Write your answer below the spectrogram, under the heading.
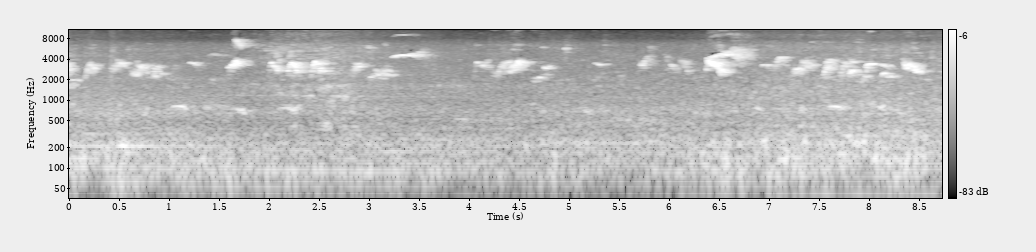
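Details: White-cheeked red-whiskered bulbul brought along to a coffee shop, singing repeated bright chirpy whistled phrases in quick succession, rising and falling notes, with faint low ambient hum.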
